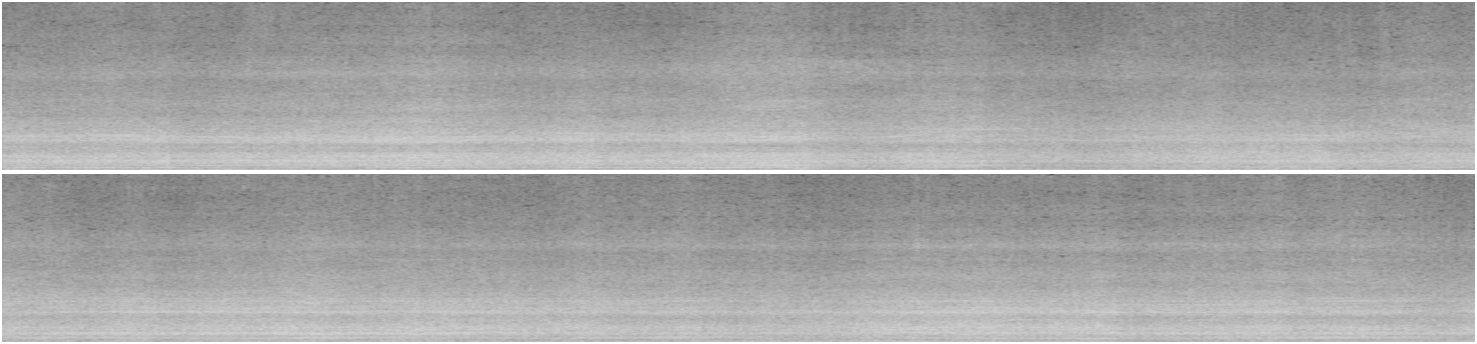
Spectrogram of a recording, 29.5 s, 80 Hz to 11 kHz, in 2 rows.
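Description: KTM 390 Adventure's single-cylinder engine running at a steady cruise, its pitch rising and falling slightly, under constant wind and road noise.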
